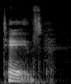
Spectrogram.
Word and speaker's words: Toews: I've been saying their last name wrong in all kinds of ways, but it is Toews.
